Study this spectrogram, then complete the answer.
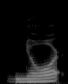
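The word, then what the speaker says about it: Nour: the next game was nor nor nor not like noir like noir it's n-o-u-r so i don't know how you pronounce that nor is it nor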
